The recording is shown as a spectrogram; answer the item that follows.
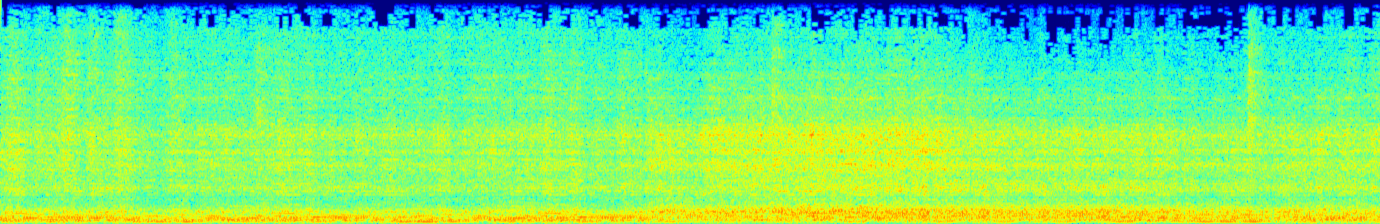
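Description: Live experimental noise music: a loud, dense drone of several low held tones that pulse on and off, over a wash of hiss.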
